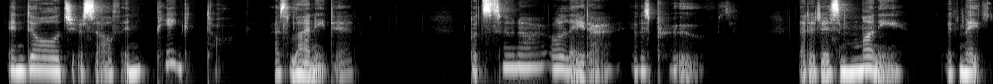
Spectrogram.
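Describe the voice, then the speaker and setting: A woman reads a novel in a hushed ASMR style. Her voice is extremely breathy, mostly whispered, and heavy vocal fry crackles through it. The narration is soft and gentle, at a middling pitch for a woman. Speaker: ASMR reader.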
